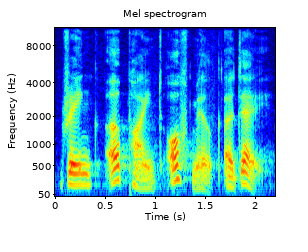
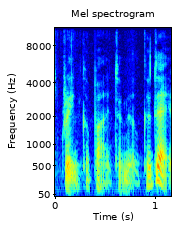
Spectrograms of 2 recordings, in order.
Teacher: a pint of milk a day right so what happens is the function words are attaching to the main word to the left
